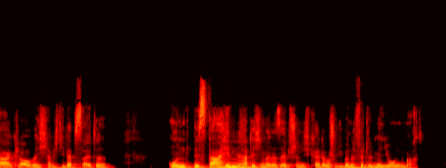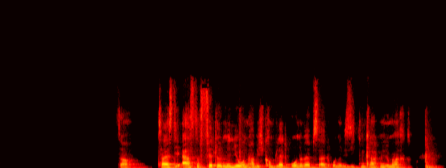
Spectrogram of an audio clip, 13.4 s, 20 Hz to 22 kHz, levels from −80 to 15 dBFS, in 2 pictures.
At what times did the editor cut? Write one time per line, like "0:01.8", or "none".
none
